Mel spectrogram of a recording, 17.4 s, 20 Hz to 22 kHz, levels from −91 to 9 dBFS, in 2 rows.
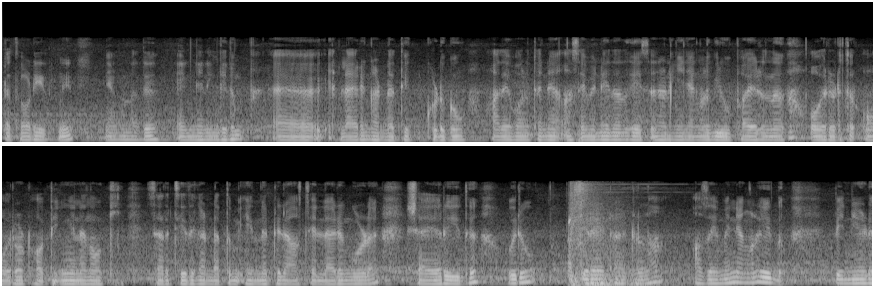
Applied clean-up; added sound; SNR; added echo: none; Boom; 8 dB; none.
